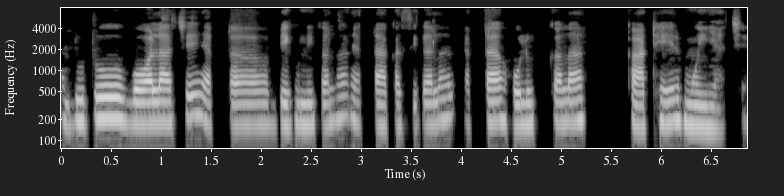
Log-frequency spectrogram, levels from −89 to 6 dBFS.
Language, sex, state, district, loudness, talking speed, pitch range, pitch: Bengali, female, West Bengal, Dakshin Dinajpur, -18 LUFS, 130 wpm, 170-190 Hz, 175 Hz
